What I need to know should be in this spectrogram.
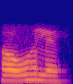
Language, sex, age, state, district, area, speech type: Odia, female, 45-60, Odisha, Angul, rural, conversation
